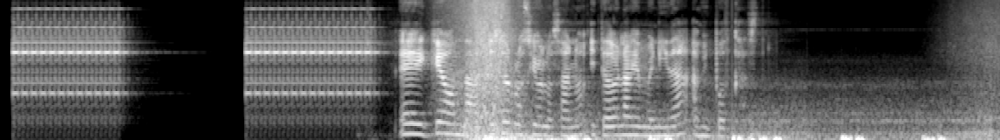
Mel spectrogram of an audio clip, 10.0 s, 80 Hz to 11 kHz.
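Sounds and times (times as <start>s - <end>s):
speech: 4.0s - 7.7s
low heartbeat thumping in lub-dub pairs: 5.6s - 9.8s.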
